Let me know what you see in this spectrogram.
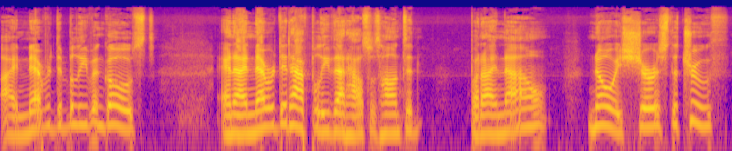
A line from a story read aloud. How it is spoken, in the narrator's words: exclaimed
